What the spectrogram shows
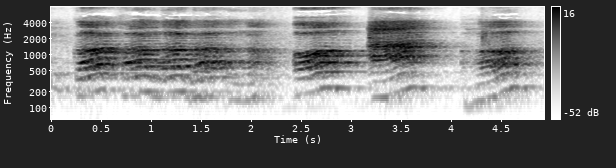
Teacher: इन वर्णों को बोलते समय हमें अपने कंठ का यानी गला का ज्यादा प्रयोग करना पड़ता है, यानी गले में ज्यादा आघात उत्पन्न होता है, जिसके कारण इसका उच्चारण, इन वर्णों का उच्चारण स्थान कंठ हो गया।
